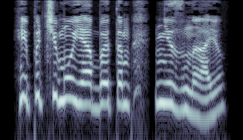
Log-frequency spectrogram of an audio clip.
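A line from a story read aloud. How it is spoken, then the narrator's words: Laughing question. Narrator (Russian): сквозь смех спросил Ник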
